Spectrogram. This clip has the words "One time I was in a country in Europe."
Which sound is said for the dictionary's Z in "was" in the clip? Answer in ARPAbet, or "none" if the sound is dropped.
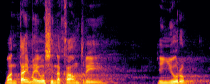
S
